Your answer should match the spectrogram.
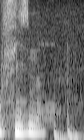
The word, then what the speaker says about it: Fismes: dans une ville que nous les sudistes appellerions Fismes. Mais ici, les gens des Ardennes me disent qu'il faut dire Fismes. Il ne faut pas prononcer le S, ainsi soit-il.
